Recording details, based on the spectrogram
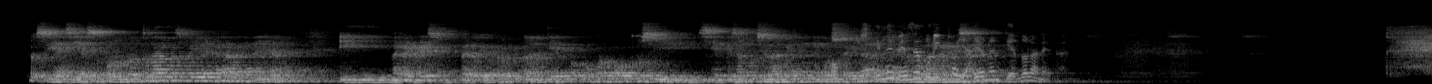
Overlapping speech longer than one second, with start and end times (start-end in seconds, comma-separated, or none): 8.3-9.8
